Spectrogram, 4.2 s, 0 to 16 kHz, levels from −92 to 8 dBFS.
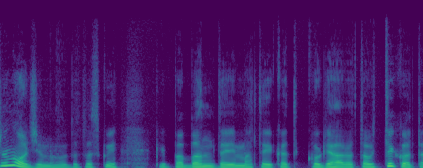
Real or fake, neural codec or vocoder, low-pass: fake; autoencoder, 48 kHz, 32 numbers a frame, DAC-VAE, trained on Japanese speech; 14.4 kHz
